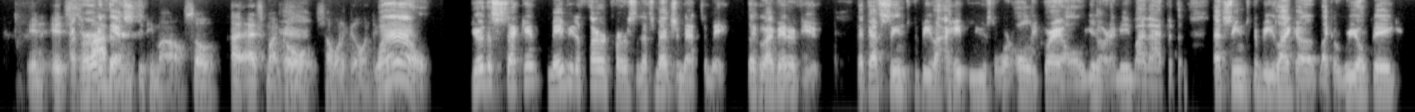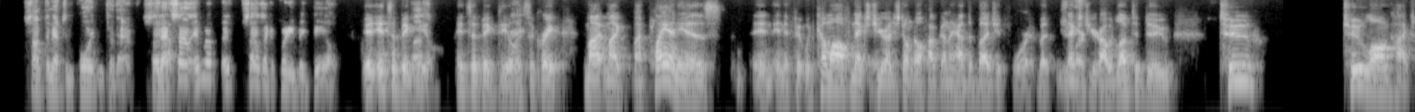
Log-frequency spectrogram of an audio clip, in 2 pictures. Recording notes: We sat together over a video teleconference and talked about hiking.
